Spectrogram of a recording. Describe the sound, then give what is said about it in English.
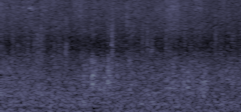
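A steady, dense low rumble of a train rolling along the rails, heard from on board, continuous and even throughout, with no voices. “Well, I'm on this train.”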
